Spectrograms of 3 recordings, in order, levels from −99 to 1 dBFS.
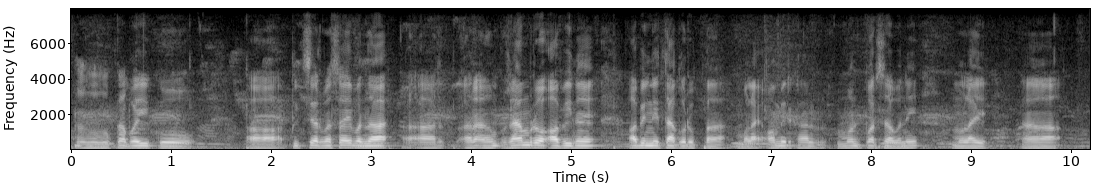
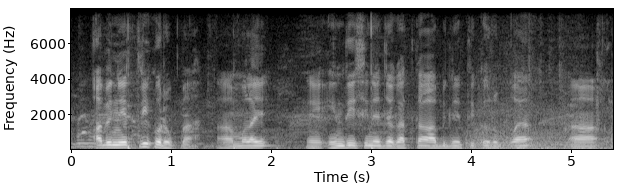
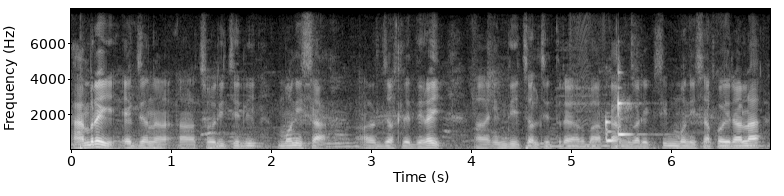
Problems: none marked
